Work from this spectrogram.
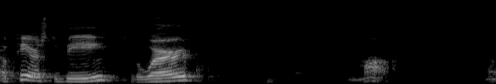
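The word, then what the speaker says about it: מה: right okay but here Ma and ha is pronounced ma as in why yes question um looking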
